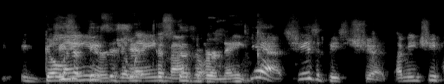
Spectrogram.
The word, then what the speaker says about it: Ghislaine: Yeah, it's like Ghislaine.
